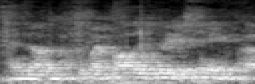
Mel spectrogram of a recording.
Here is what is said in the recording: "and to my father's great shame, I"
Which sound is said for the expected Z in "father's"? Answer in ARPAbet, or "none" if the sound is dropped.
none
